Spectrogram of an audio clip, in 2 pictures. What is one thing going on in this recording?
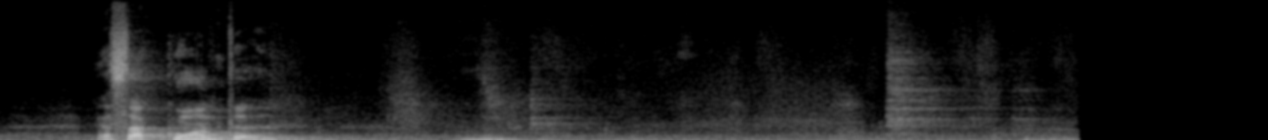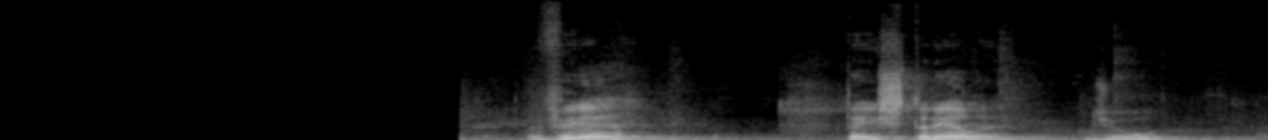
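A man lectures nearby, speaking with animation.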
